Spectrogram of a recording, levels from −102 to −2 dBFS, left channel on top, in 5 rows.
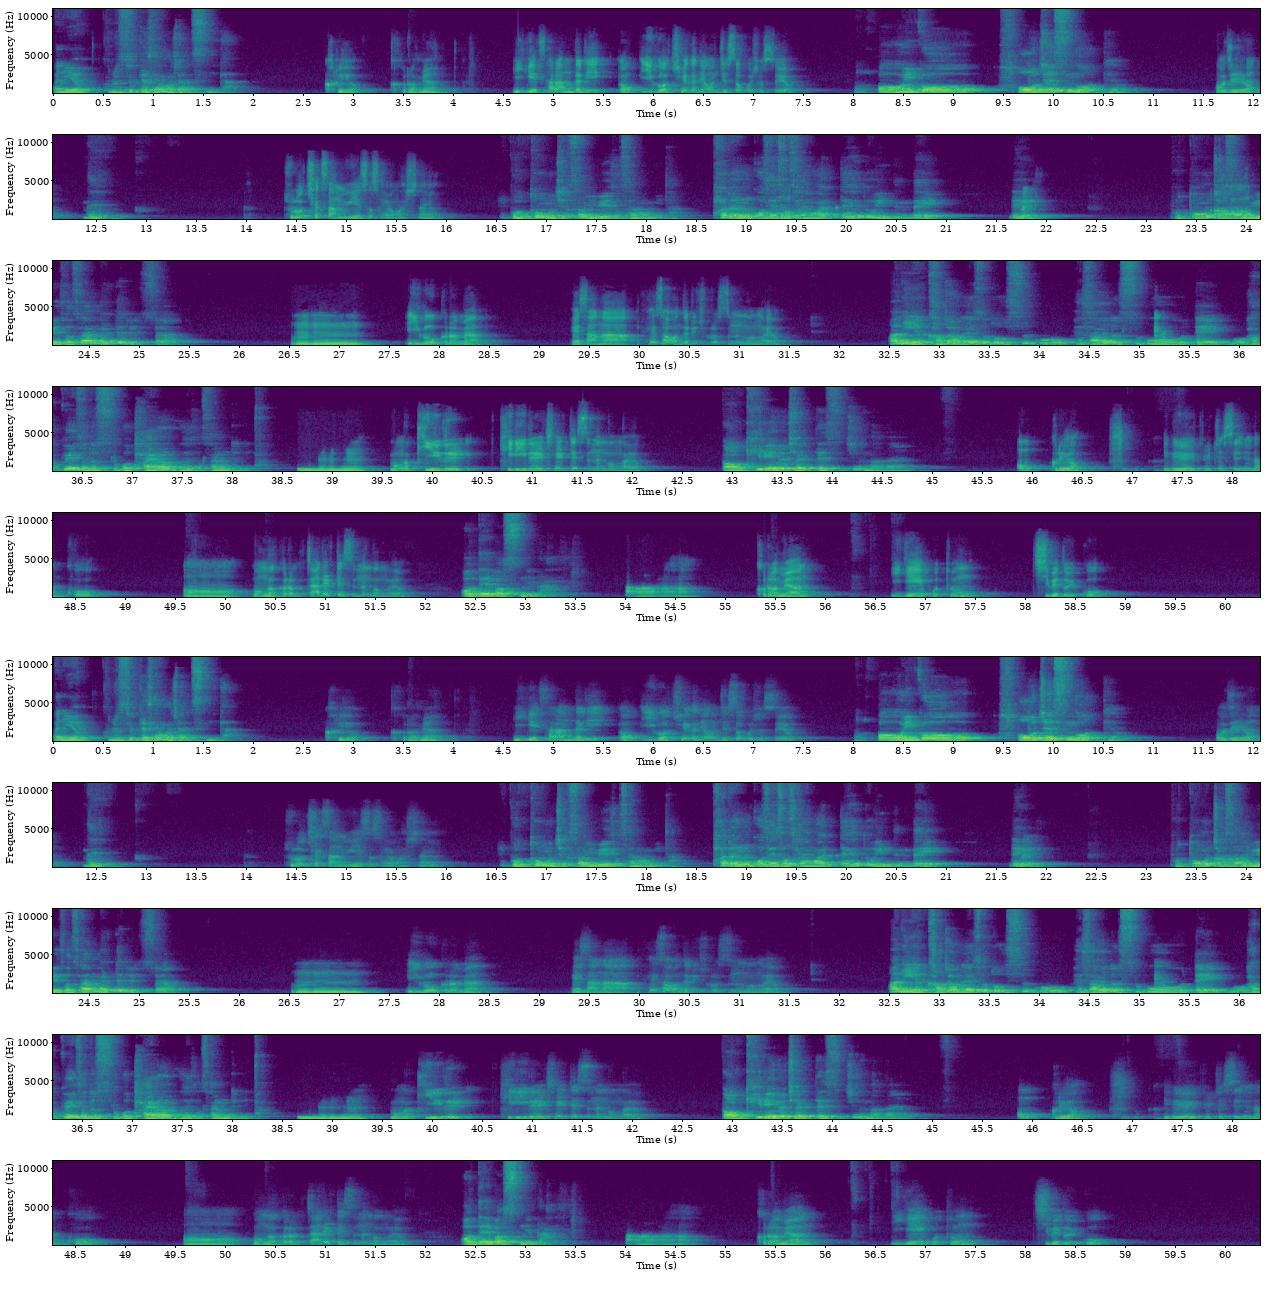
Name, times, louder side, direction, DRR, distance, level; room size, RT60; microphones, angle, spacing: voice 1, 0.0-1.8 8.3-10.7 12.4-12.6 16.6-18.3 18.7-21.0 21.6-21.8 23.3-25.4 32.5-38.2 42.9-44.8 52.4-53.3, right 1 dB, 30° right, -1 dB, 2.7 m, -29 dB
voice 2, 2.7-3.1 3.4-3.9 4.6-7.4 11.6-12.1 14.4-15.9 19.3-19.5 21.7-22.0 23.7-24.2 26.5-27.3 27.7-28.5 29.3-31.4 35.2-35.3 38.7-40.4 40.7-42.1 45.9-46.5 46.8-47.0 47.3-48.7 49.6-51.8 54.0-54.7 55.3-55.9 56.7-57.5 58.1-58.9, left 2 dB, 65° left, 7 dB, 1.0 m, -36 dB
11.0 x 5.8 x 3.9 m, 0.66 s
head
